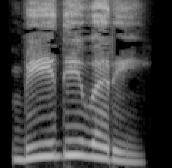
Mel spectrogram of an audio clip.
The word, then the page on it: ಬುಧವಾರ: budha vāra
